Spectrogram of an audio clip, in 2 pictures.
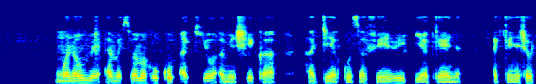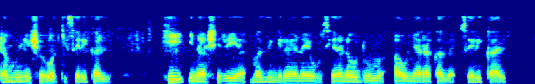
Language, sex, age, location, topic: Swahili, male, 18-24, Nakuru, government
